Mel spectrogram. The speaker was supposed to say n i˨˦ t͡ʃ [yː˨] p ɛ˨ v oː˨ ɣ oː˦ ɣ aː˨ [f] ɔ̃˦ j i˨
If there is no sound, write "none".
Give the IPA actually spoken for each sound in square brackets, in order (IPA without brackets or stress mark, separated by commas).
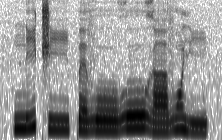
iː˨, v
